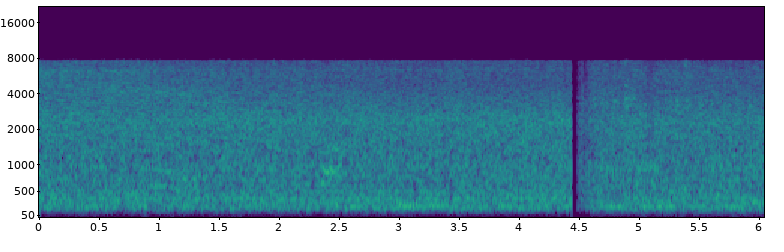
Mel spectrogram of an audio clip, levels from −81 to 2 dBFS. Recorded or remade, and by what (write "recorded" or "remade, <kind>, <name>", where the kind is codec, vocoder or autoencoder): recorded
